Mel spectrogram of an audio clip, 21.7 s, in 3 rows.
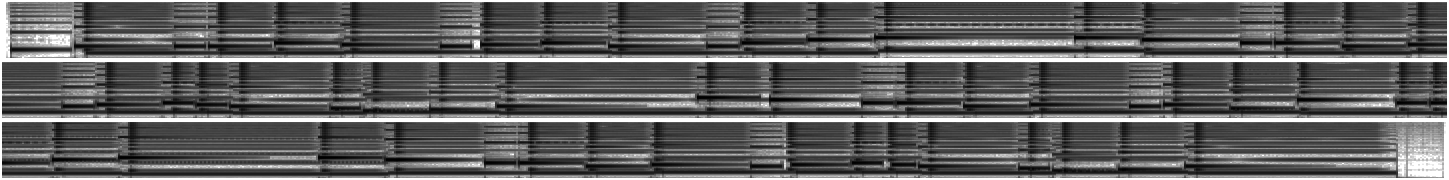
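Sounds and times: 
CSG8580R5 sound chip: 0.3 - 21.4.

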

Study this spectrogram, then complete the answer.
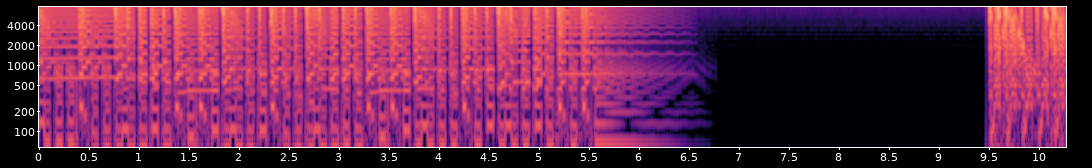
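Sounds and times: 
chiptune music on SID CSG8580R5 chip: 0.0 - 6.6.

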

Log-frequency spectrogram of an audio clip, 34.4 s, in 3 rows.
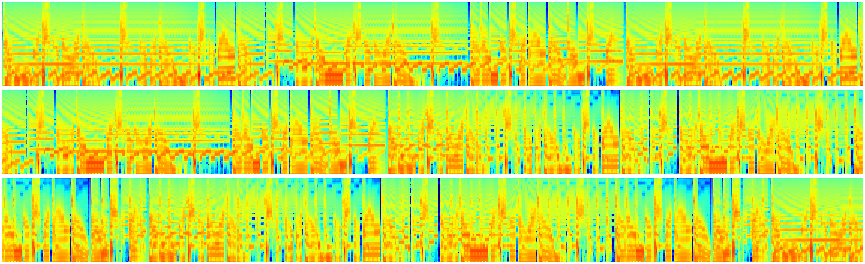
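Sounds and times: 
disco music on a CSG8580R5 chip: 0.0 - 34.4.

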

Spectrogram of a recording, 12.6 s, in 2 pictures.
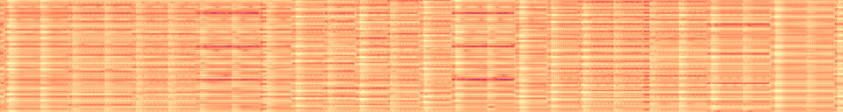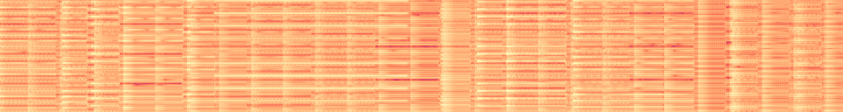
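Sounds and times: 
chiptune music on SID MOS6581R4 sound chip: 0.0 - 12.6.

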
